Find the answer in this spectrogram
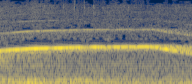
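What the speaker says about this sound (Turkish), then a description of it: "Şu anda ambulans geçiyor." A loud, sustained ambulance siren wails close by in Moldova, its tone drifting slightly up and down over a background rumble of traffic.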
